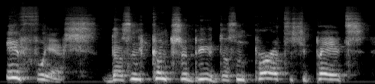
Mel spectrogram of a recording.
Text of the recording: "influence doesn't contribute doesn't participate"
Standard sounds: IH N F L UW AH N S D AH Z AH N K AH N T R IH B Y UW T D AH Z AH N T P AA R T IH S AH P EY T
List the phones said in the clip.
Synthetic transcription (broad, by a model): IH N F L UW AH N S D AH Z AH N K AH N T R IH B Y UW T D AH Z AH N T P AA R T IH S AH P EY T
